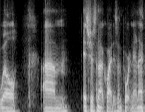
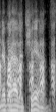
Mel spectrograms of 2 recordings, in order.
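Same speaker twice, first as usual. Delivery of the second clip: laughing; 4 semitones higher, 5 dB louder than usual. Real, not acted. Laughing, repeating the joke.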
